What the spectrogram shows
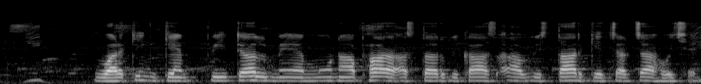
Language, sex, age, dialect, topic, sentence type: Maithili, male, 18-24, Bajjika, banking, statement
